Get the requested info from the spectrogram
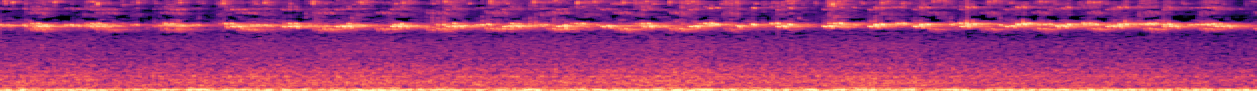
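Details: Continuous shrill chirping of crickets, a dense high ringing trill with faint pulsing, over a low background rumble.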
